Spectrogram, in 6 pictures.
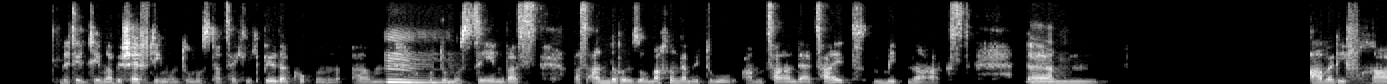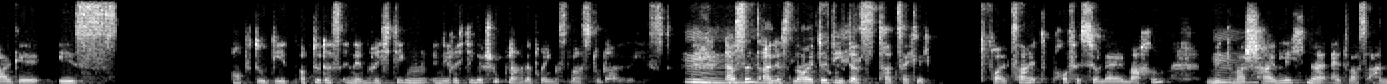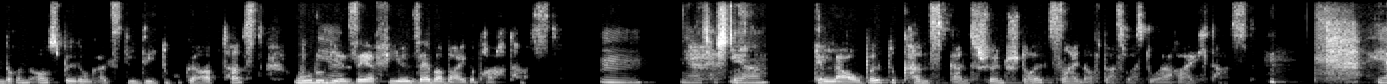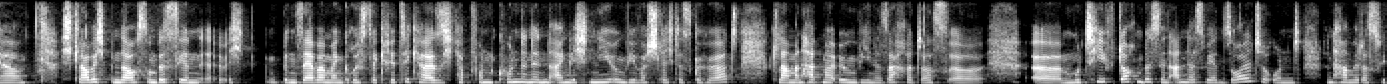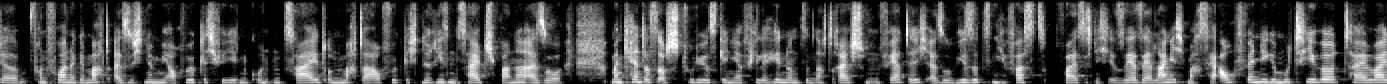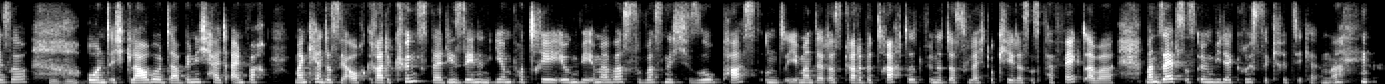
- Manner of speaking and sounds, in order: other noise; snort; snort
- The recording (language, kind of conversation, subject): German, advice, Wie blockiert der Vergleich mit anderen deine kreative Arbeit?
